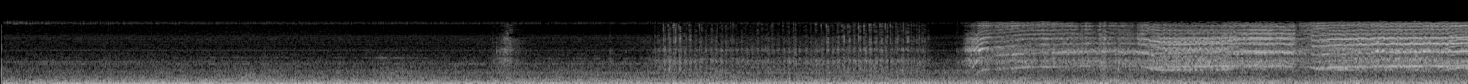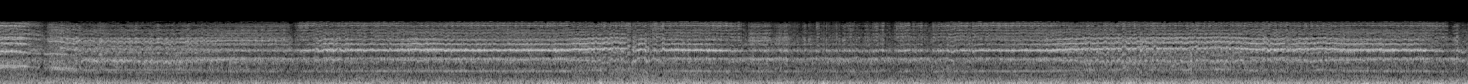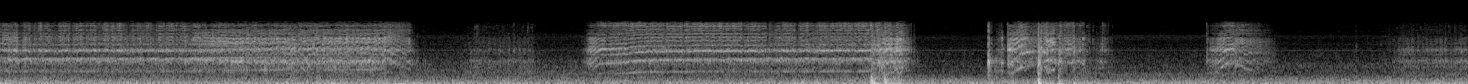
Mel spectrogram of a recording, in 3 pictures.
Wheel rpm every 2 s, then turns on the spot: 0, 0, 0, 20, 60, 210, 210, 190, 160, 160, 160, 160, 160, 160, 160, 160, 90, 80, 160, 60, 30, 10.
6-8 42-44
